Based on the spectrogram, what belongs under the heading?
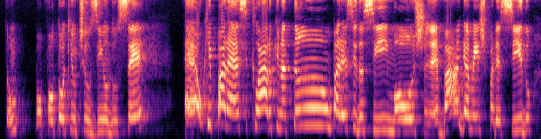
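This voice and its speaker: A Brazilian woman teaching English vocabulary, slowly drilling words for students to repeat after her. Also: sits high. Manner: slow, drawn-out word drills for students to repeat. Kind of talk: recorded classroom lesson.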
